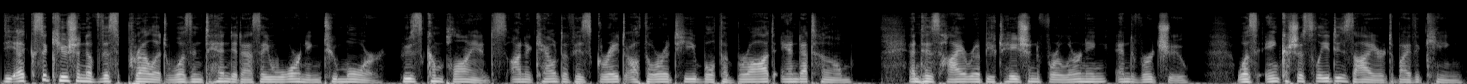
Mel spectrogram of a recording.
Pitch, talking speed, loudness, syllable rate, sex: 115 Hz, 160 wpm, -20 LUFS, 4.8 syllables/s, male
